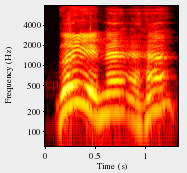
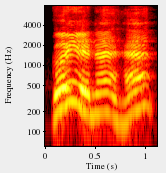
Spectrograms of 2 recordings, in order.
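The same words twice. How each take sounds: The two takes are said the same way.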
